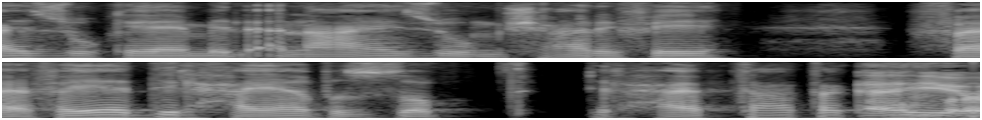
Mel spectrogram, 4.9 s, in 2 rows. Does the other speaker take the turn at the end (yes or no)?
yes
